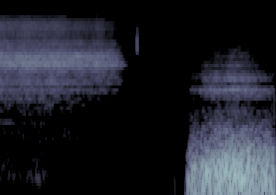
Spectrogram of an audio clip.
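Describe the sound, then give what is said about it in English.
A deep breath drawn in through the nose as a steady airy hiss, then a short silence and a fuller, lower rush of breath blown out through the mouth, with no talking. “That inhale deep through your nose”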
